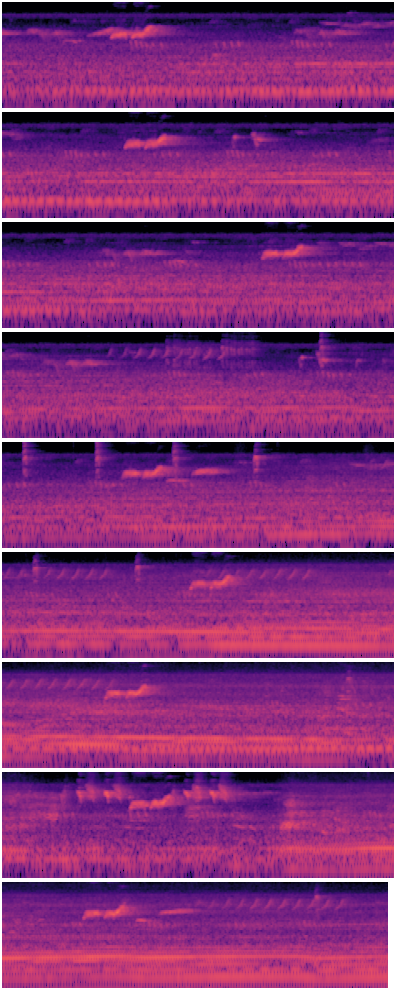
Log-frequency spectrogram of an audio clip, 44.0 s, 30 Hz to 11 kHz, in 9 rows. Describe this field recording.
Bird sounds, Traffic Sound, In the woods, Zoom H2n MS+XY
